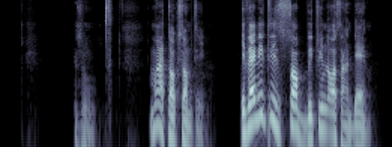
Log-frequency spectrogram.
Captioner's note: smacks lips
